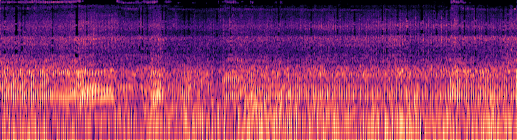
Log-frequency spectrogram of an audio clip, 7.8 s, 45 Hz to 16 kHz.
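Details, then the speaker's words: 1987 Kawasaki Mojave 250 water-cooled four-stroke after a carb job, idle not yet set: rough single-cylinder running with a loose clattery top-end rattle; owner hears the timing chain slapping and suspects a loose chain or self-tensioner. "pretty sure I do hear the timing chain smacking around a good bit yeah I definitely hear the timing change oh I get too rough on that timing chain is loose"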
